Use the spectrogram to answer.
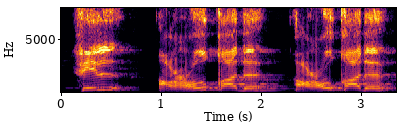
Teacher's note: قاف حروف مستعلیہ میں سے ہے، پر پڑھا جائے گا. دال کو جب ساکن کریں گے تو دال قلقلہ ہے، حروف قلقلہ میں سے ہے تو یہاں پہ قلقلہ بھی ہوگا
